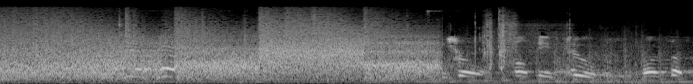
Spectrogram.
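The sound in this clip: Gunfire as police officers in Las Vegas shoot a gunman: a few sharp, cracking shots break through dense, noisy commotion, with more closely spaced cracks toward the end and voices in the mix.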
